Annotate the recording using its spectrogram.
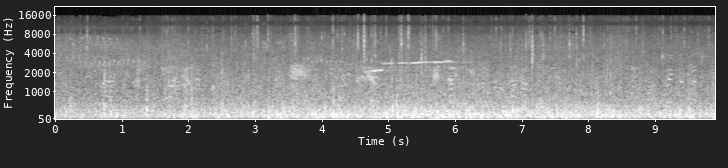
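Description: A fire crackles in a brazier.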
